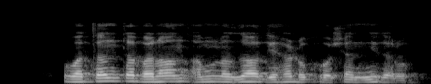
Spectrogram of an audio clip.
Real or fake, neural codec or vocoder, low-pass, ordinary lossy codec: fake; codec, 16 kHz, 4 kbps, FreqCodec, larger model; 7.2 kHz; AAC, 64 kbps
